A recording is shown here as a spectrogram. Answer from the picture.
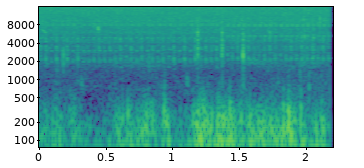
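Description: Wind buffeting the microphone, an uneven low rumble that gets somewhat louder about halfway through, with no animal calls to be heard.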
